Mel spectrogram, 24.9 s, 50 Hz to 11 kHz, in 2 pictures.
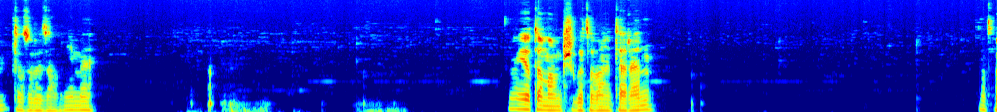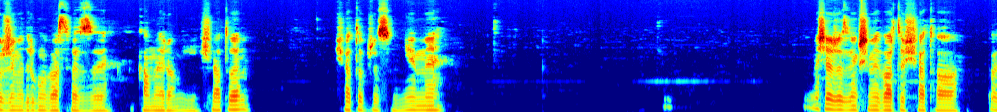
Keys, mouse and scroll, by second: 2.7 a, 3.0-3.6 scroll up 1, 3.6-6.5 middle drag, 4.7 Tab, 8.4-10.0 middle drag, 11.3-13.0 drag, 12.3-14.1 middle drag, 13.6 KP_7, 15.1-16.9 right drag, 17.0-18.6 drag, 20.2-24.9 middle drag.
